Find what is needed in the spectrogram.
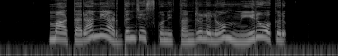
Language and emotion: Telugu, disgusted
